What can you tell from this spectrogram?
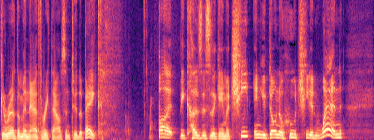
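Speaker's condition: No condition

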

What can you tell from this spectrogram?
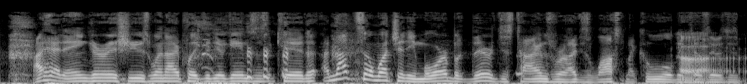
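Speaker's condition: Cleft palate; congenital

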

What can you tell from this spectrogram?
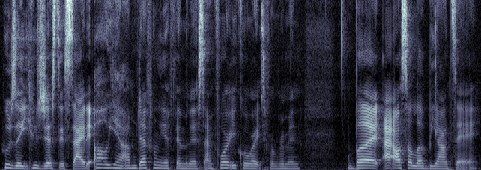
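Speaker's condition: No condition

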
